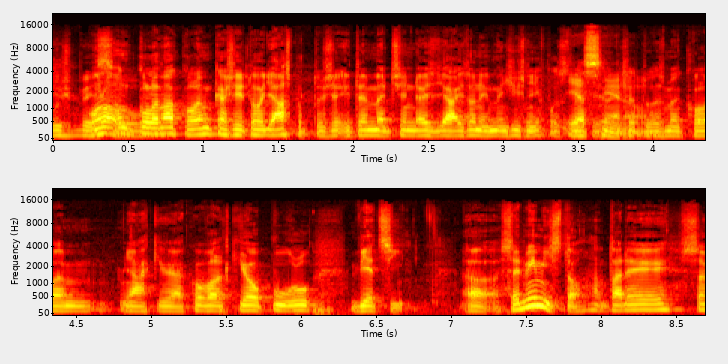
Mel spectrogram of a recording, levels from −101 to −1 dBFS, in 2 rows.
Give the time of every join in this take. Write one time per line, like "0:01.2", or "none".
0:01.6
0:03.1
